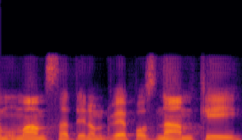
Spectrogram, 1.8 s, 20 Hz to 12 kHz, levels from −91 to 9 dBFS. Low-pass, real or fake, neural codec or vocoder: 7.2 kHz; fake; codec, 16 kHz, about 1 kbps, DyCAST, with the encoder's durations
